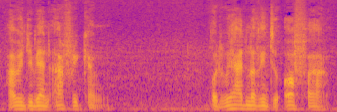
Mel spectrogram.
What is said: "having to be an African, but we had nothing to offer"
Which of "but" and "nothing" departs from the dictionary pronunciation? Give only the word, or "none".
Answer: none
